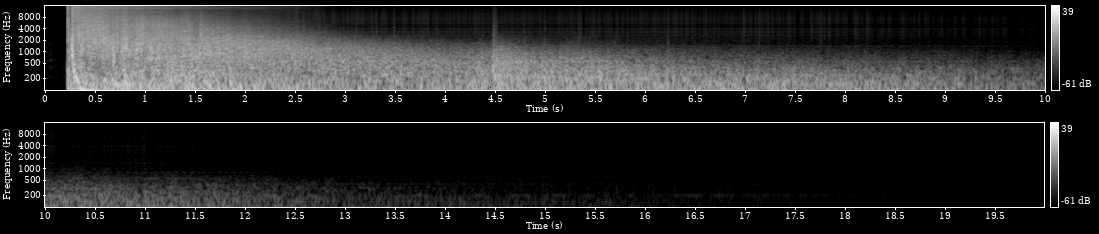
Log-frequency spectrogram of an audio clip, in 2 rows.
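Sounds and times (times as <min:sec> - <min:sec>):
big nuclear explosion: 0:00.2 - 0:09.5.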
